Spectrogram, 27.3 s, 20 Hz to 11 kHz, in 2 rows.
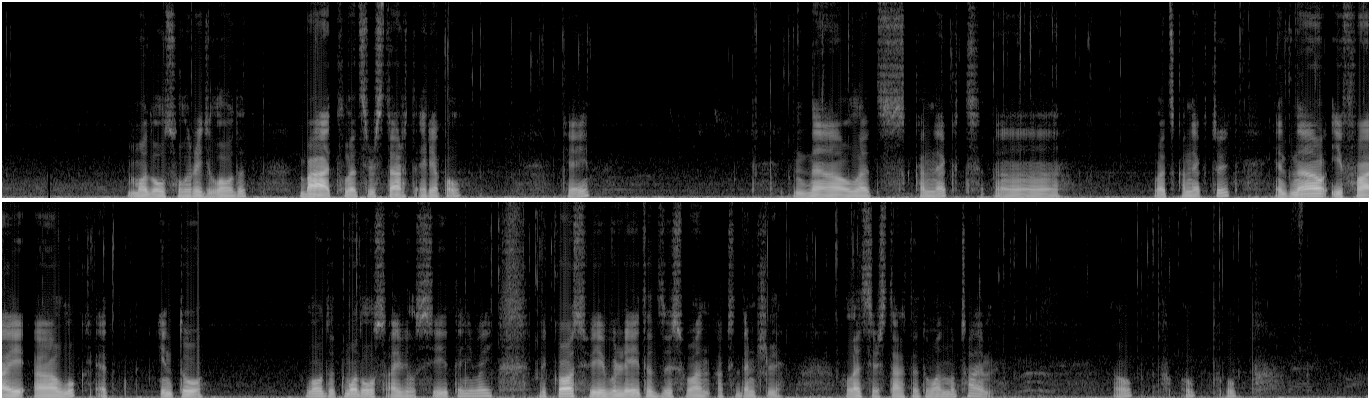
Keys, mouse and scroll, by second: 1.5 ctrl+g, 2.2 ctrl+s, 3.8 super+o, 4.4 super+r, 5.6 s, 6.6 super+r, 7.6 click, 8.1 ctrl+u, 9.1 ctrl+s, 10.0 Return, 10.8 ctrl+s, 12.5 alt+x, 13.8 Return, 17.2 ctrl+g, 18.3 click, 18.5 ctrl+space, 18.6 ctrl+a, 18.8 alt+;, 19.2 ctrl+s, 21.3 super+r, 22.0 s, 23.0 super+r, 23.4 click, 23.5 click, 23.9 ctrl+u, 24.3 ctrl+s, 25.1 Return, 26.0 ctrl+s.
